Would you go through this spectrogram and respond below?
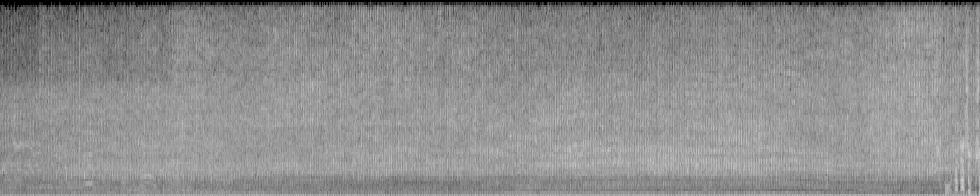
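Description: Two pump boats motor along the river at Wawa Dam in Montalban, Rizal, their engines a steady, loud, low drone that holds throughout, with a faint rising whine near the end.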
